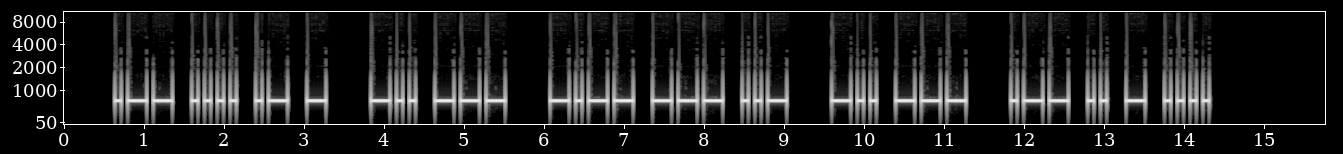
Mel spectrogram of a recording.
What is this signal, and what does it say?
Morse code, heard as a keyed tone, about 15 wpm, 700 Hz. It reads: WHAT DO YOU DO WITH
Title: Sets of 5 Words Encore2 15wpm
